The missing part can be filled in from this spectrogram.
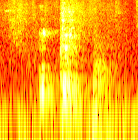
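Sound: throat clearing and coughing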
